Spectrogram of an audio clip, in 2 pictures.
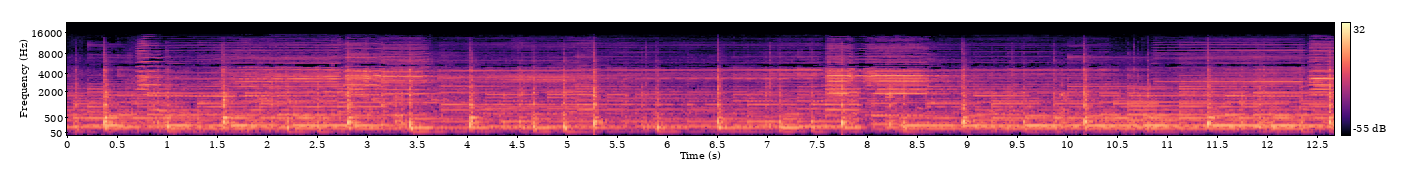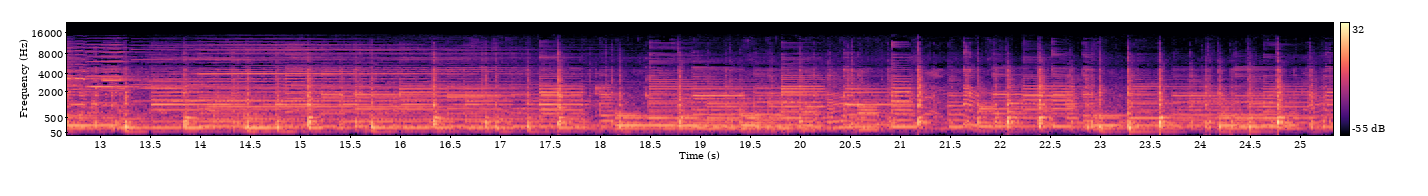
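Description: Instrumental break in a live song: amplified electric guitar with a harmonica lead over hand-played bongos keeping a steady beat.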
